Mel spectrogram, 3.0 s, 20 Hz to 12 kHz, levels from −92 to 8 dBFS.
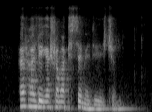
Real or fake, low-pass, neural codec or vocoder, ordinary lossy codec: real; 7.2 kHz; none; Opus, 16 kbps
